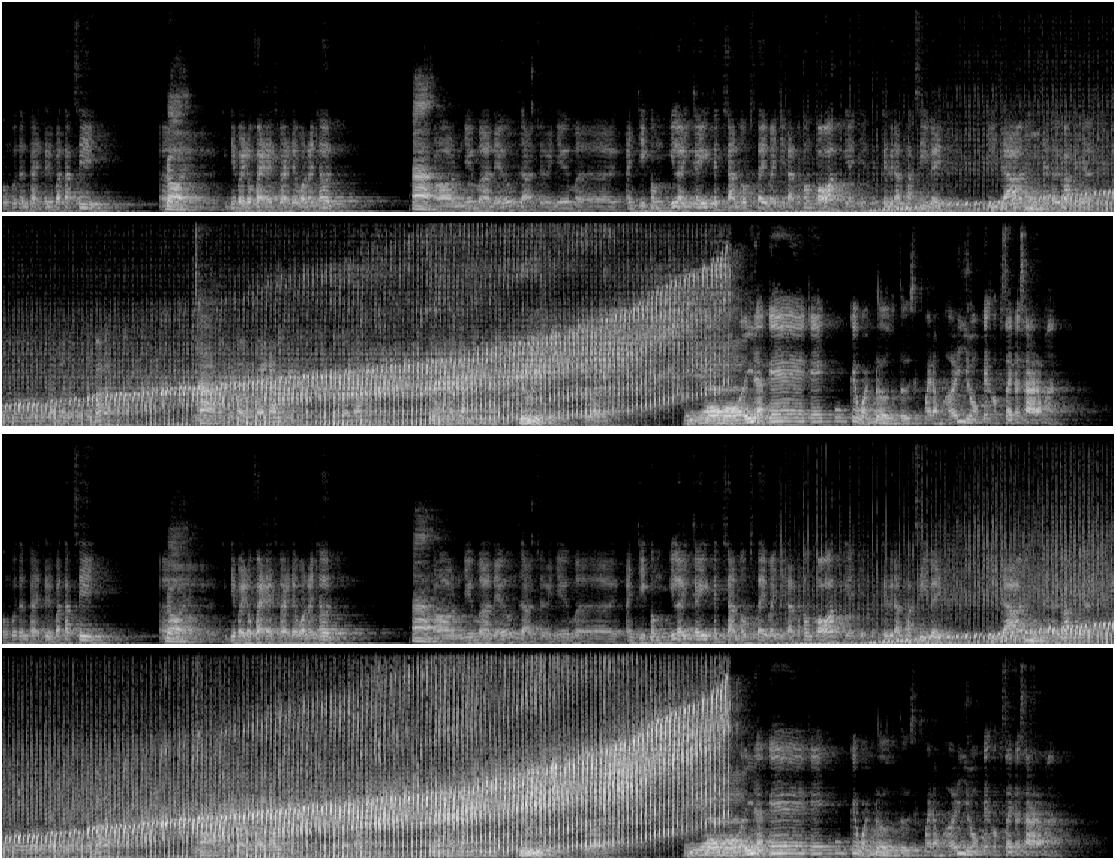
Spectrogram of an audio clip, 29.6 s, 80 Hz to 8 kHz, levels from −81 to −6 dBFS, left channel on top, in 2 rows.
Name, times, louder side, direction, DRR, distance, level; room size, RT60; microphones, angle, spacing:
voice 1, 0.0-1.3 2.1-4.5 5.7-12.6 13.1-16.3 17.3-19.7 20.6-21.0 21.7-23.0 23.9-24.8, equal, 20° right, 2 dB, 2.7 m, -31 dB
voice 2, 2.2-2.5 5.4-5.8 13.6-13.9 17.4-17.8 20.5-22.2 23.9-28.9, left 2 dB, 35° left, 4 dB, 1.3 m, -26 dB
sound 1, 10.3-24.5, right 6 dB, 75° right, 0.7 m, -21 dB
27.0 x 20.0 x 8.3 m, 1.5 s
head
